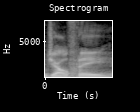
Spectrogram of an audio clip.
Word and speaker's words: Jaufré: Some words have final stressed vowels, as in Jaufré and NIC.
